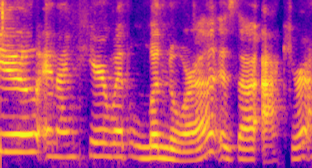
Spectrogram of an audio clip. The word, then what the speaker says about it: Lenora: Lenora, you got it. It's not Lenora. No, it is not. Lenora. I put my emphasis in the wrong syllable.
